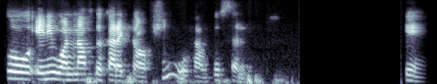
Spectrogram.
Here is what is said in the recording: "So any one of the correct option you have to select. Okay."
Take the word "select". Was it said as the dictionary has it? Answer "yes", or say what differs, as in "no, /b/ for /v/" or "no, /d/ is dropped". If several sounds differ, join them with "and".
no, /k/ is dropped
